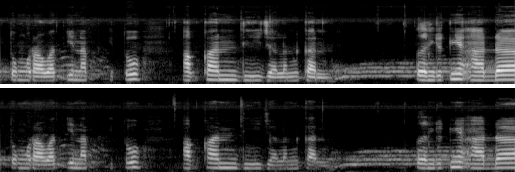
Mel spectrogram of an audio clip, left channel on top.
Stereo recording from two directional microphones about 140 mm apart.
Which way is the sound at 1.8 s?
45° left (ahead or behind).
